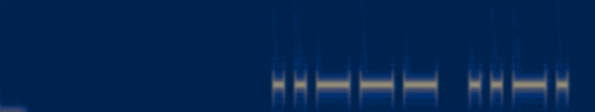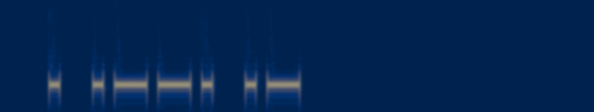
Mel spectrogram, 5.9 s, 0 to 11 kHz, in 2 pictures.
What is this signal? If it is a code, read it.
Morse code, heard as a keyed tone, about 22 wpm, 700 Hz. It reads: 2F EPA
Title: Field Day Exchanges - 22wpm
